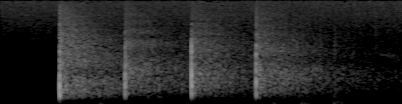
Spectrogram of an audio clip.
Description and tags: A firecracker recorded on the Fourth of July night.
